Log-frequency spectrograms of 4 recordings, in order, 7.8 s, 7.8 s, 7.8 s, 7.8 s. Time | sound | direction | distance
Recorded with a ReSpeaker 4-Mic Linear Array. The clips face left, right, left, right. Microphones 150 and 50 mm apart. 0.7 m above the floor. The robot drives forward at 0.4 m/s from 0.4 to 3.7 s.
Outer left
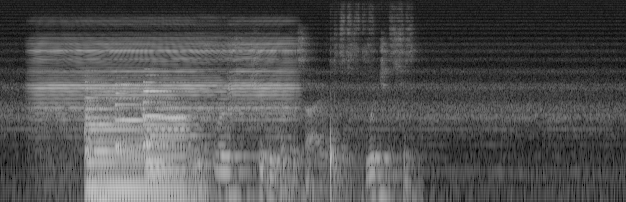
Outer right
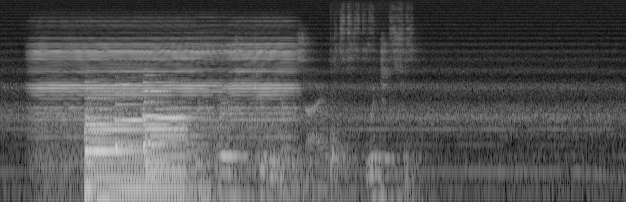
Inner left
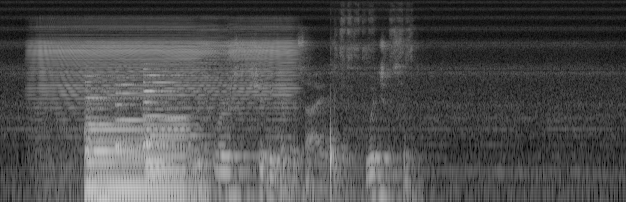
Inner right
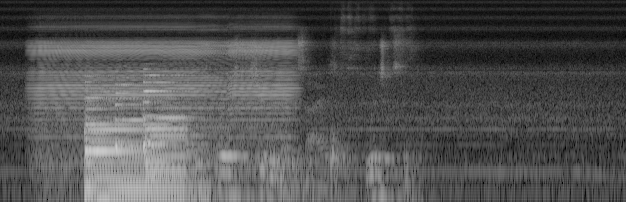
1.1 | a piano | 30° right (ahead or behind) | 1.2 m
2.4 | a man speaking | 15° left (ahead or behind) | 1.3 m
4.1 | writing | 70° left (ahead or behind) | 0.7 m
